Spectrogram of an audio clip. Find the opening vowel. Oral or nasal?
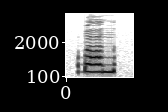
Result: oral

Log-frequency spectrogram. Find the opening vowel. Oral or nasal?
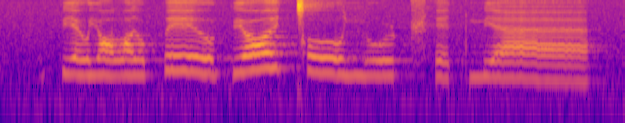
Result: oral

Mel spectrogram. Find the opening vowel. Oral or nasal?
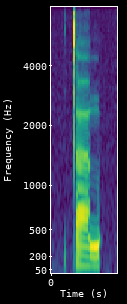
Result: oral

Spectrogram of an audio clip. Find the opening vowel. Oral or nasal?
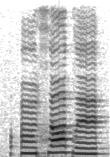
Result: nasal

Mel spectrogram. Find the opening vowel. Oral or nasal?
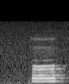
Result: nasal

